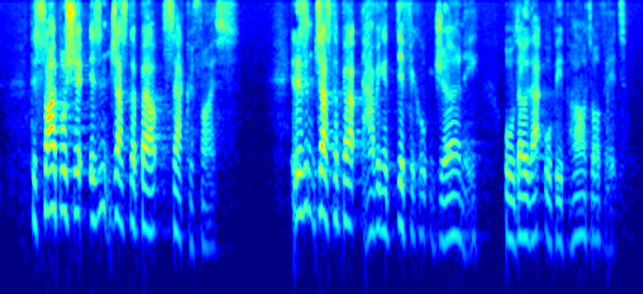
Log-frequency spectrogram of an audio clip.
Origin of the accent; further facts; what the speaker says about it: Watford, East of England, United Kingdom; I come from Watford, I can't help it.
